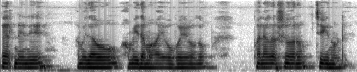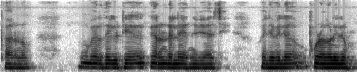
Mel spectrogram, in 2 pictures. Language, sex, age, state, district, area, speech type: Malayalam, male, 45-60, Kerala, Kasaragod, rural, spontaneous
